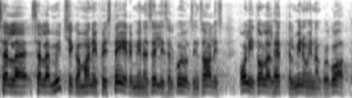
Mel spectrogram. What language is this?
Estonian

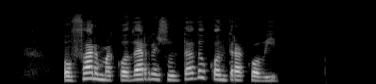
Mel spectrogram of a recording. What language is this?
Galician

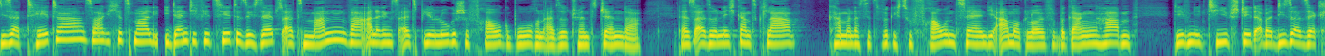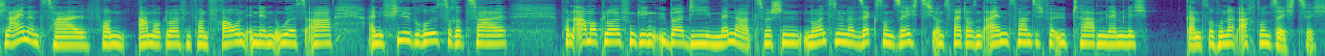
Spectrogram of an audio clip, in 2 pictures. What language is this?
German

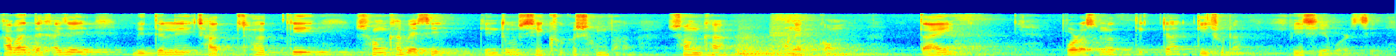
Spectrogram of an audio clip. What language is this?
Bangla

